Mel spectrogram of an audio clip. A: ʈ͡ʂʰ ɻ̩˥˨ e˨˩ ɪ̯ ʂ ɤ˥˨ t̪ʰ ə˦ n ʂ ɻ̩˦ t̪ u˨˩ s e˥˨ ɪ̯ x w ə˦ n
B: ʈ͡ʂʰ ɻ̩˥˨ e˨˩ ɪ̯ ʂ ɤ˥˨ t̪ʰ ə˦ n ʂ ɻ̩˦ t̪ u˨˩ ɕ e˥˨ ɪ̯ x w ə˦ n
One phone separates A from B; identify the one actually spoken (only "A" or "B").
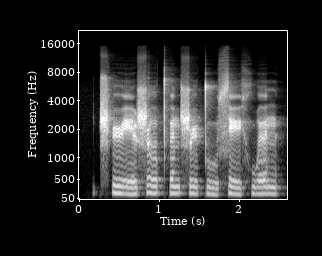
A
